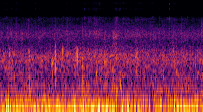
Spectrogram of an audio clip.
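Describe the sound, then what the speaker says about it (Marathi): A light monsoon drizzle patters softly and steadily on surfaces around paddy fields during rice transplanting, a faint, even hiss of small drops with no voices. "फायनली पावसाची रिमझिम चालू झाली"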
